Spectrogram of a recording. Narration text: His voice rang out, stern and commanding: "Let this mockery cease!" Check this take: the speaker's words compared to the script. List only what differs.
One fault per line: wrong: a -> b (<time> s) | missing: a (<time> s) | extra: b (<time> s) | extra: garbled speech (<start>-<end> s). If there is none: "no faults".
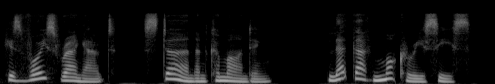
wrong: this -> that (3.5 s)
